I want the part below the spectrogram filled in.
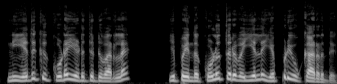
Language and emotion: Tamil, angry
